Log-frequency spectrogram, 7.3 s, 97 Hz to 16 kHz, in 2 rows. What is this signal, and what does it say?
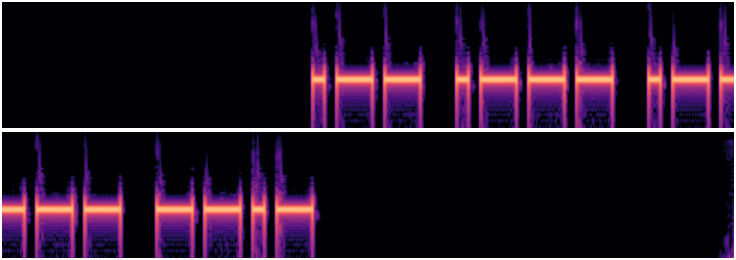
Morse code, heard as a keyed tone, about 20 wpm, 700 Hz. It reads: WJ1Q
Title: USA Call Signs - 4 Characters - 20wpm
